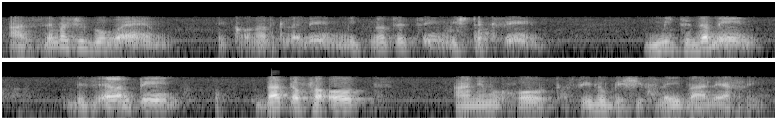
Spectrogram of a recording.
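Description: Lower-voiced man teaching over thin audio. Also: lively intonation, vocal fry, slight background noise. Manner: reads a passage aloud, then explains it phrase by phrase. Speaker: Torah teacher. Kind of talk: text study lesson. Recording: thin phone-like audio with faint ambience.

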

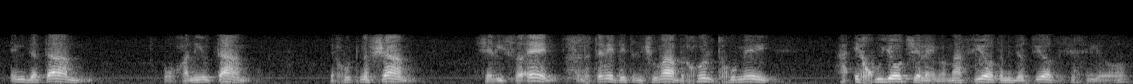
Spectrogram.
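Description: A man's voice: medium pitch, husky. A man teaching a text study lesson, reading a passage aloud and then explaining it phrase by phrase. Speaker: Torah teacher. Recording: thin phone-like audio with faint ambience.

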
